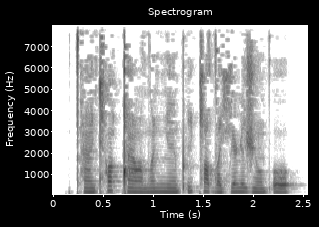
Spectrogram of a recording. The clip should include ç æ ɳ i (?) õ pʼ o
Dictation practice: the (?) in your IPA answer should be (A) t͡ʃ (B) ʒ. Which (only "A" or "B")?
B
